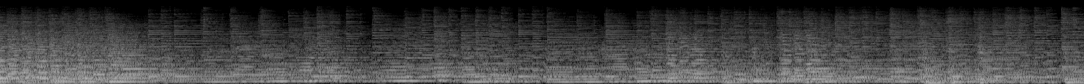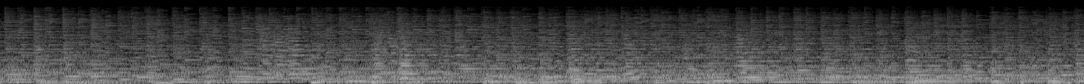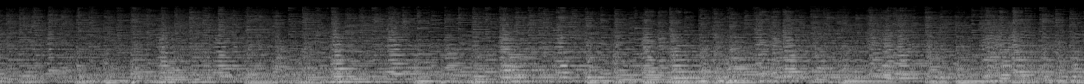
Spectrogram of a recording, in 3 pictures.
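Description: Two harpsichords playing with a small Baroque string ensemble. The lowest bass line falls silent about a second in and comes back in several seconds later.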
